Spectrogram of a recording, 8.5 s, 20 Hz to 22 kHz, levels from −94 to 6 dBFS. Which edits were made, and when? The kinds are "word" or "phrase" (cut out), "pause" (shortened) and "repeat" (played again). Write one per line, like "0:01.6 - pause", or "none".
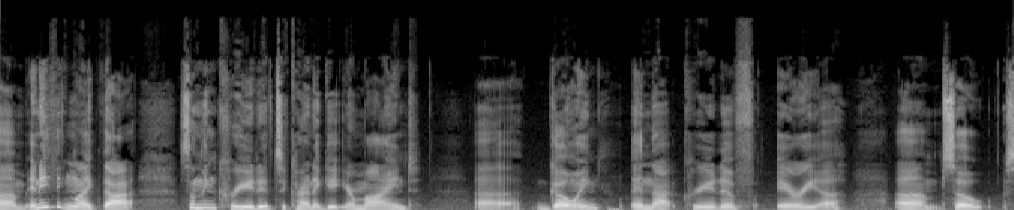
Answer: none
